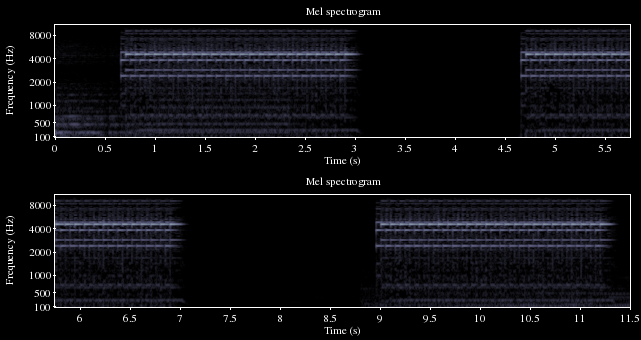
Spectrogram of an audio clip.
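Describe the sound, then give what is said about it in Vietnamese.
A telephone bell rings loudly in three long bursts of about two to three seconds each, separated by short silences, with a bright, rapid metallic trill. No one speaks. “Tiếng chuông điện thoại dồn dập vang lên”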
